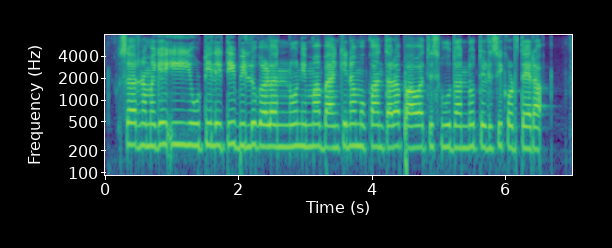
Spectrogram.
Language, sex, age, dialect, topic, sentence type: Kannada, female, 25-30, Central, banking, question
